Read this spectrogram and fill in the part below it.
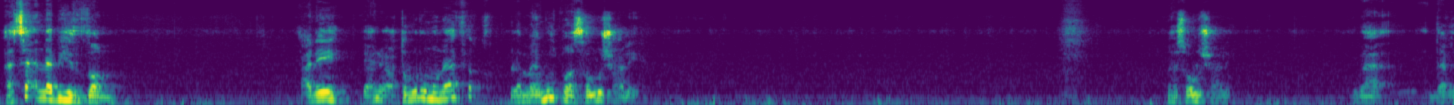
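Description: A middle-aged man speaks calmly and close up, with pauses.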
